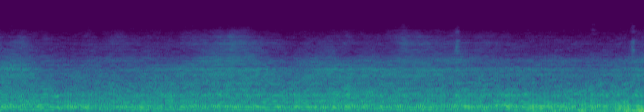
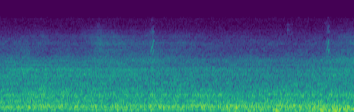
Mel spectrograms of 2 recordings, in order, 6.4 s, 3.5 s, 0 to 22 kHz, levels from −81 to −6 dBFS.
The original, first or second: second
